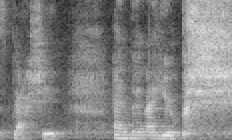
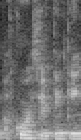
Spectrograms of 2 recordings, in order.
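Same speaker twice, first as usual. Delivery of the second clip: usual speaking voice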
